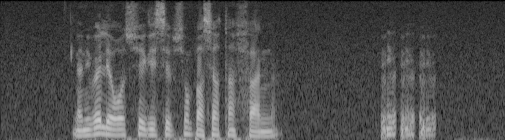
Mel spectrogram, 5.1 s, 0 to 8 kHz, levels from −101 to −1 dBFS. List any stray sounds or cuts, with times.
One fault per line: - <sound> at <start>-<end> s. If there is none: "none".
- laugh at 3.8-4.4 s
